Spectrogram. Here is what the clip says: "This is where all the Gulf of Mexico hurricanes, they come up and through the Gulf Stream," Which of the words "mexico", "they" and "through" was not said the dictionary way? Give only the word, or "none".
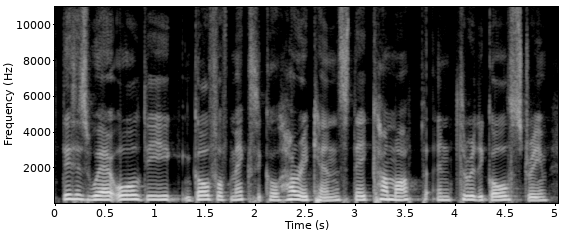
none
